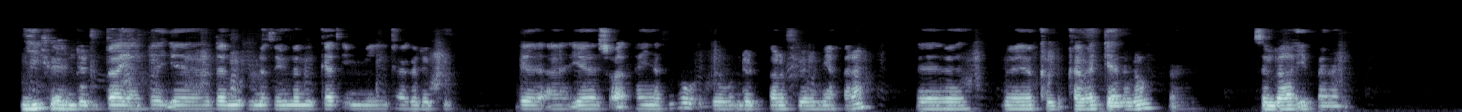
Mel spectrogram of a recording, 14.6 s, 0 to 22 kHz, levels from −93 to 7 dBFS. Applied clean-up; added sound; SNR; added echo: neural mask model DeepFilterNet 3.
